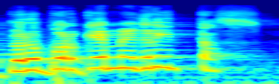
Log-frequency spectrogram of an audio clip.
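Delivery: acting out a wife's complaint; complaining wife. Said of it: "cuando yo le hablaba, me decía".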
